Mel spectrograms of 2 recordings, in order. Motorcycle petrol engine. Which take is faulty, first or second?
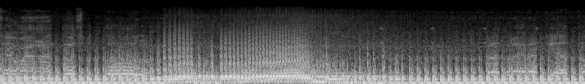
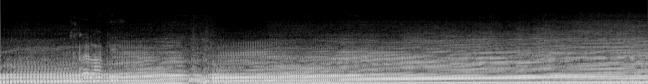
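first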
